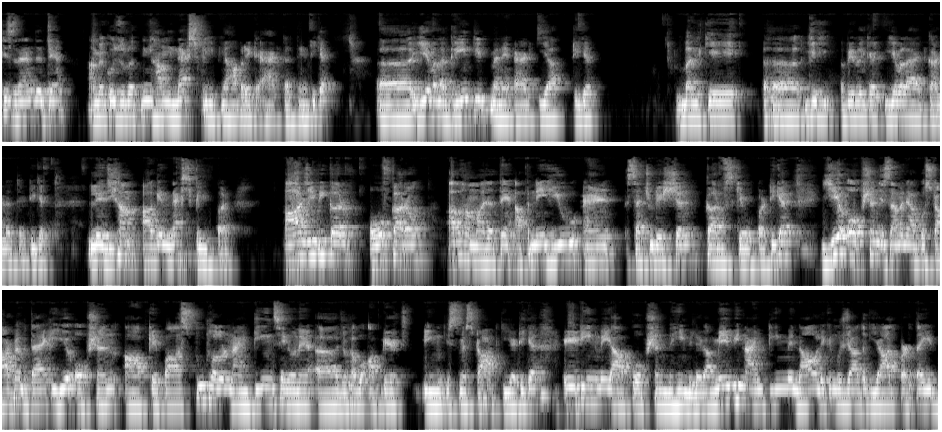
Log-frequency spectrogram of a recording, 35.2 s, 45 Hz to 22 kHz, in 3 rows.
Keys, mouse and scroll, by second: 3.9 ctrl+z, 4.2-9.2 drag, 10.1 Delete, 11.0-23.1 drag.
